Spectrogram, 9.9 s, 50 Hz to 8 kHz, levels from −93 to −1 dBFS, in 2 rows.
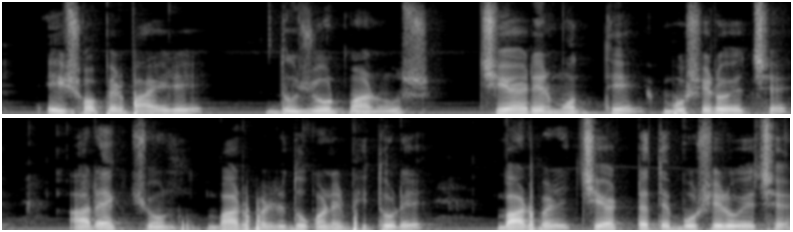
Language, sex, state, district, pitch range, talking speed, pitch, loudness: Bengali, male, West Bengal, Malda, 140-175 Hz, 140 wpm, 150 Hz, -22 LUFS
